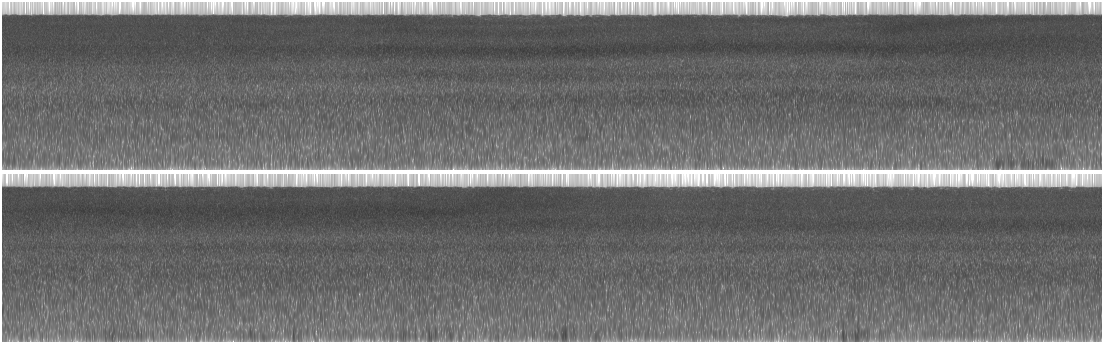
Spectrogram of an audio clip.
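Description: Waterfall pouring down a rock face into a pool: a steady, unbroken rush of falling and splashing water.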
